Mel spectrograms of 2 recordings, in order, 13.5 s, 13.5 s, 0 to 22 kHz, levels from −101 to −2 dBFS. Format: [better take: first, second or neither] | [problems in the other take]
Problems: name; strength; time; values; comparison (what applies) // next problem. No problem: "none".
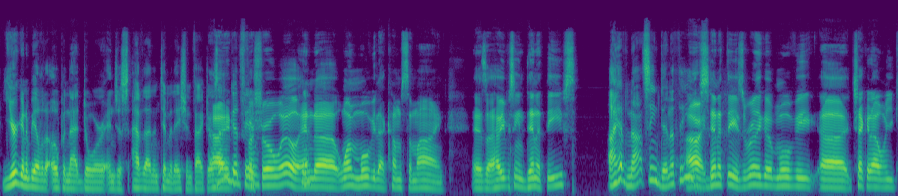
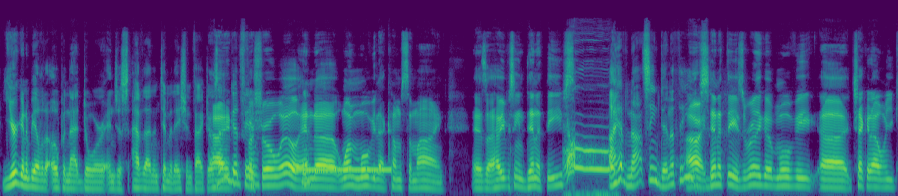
first | phone ringing; noticeable; from 4.5 to 6 s; peak 2 dB below the speech // dog barking; loud; at 8.5 s; peak 1 dB above the speech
